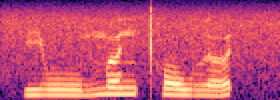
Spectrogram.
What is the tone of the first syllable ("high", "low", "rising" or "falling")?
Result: low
